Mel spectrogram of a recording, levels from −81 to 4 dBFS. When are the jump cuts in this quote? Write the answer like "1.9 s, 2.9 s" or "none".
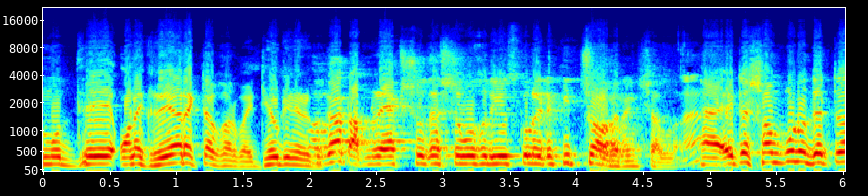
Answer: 2.1 s, 4.9 s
